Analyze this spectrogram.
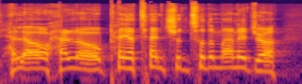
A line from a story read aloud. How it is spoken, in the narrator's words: He shouted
